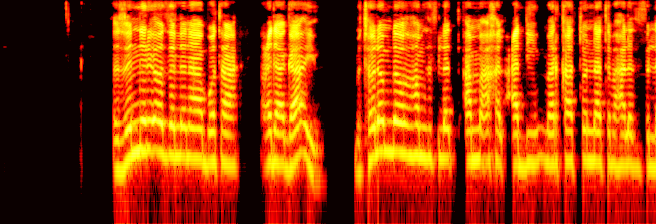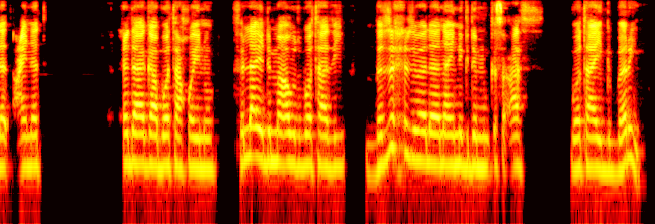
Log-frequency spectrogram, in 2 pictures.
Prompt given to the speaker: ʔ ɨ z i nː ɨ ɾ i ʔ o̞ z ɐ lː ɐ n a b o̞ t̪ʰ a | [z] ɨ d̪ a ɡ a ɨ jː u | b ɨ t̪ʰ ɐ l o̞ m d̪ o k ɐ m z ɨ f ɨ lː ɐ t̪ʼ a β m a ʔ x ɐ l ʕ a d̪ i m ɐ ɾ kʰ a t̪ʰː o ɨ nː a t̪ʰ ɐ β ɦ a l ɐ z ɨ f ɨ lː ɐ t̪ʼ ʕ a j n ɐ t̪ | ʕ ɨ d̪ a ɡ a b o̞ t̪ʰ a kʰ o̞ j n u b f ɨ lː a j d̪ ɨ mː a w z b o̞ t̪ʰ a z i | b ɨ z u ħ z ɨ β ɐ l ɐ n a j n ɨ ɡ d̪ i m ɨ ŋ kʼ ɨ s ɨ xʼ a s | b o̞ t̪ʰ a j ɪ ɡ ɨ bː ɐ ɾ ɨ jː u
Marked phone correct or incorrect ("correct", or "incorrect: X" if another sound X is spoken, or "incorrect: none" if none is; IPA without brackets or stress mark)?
incorrect: ʕ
